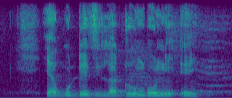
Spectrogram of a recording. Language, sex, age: Venda, male, 23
